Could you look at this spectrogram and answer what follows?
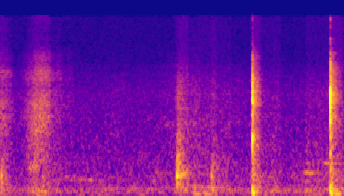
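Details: Nursing practical demonstration of physical examination on an adult male patient: normal percussion over the kidney at the costovertebral angle.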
